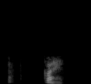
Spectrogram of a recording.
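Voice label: Incident Tac 1, Scanner audio recording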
